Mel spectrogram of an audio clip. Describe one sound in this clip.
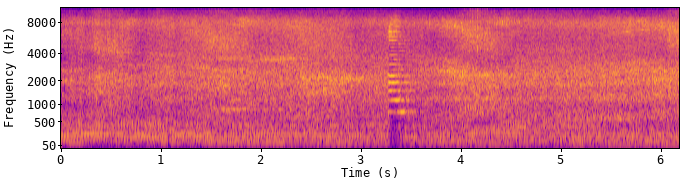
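A large bus engine roars as the bus drives past close by.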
